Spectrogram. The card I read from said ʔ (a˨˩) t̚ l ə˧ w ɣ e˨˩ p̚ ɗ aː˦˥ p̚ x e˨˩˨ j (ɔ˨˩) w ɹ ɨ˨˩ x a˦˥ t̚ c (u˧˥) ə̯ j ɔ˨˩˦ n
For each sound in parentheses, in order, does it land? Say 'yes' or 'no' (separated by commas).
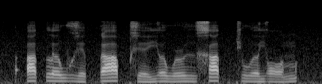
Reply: no, no, no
